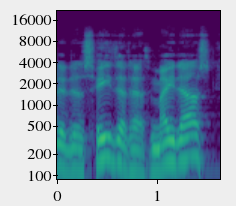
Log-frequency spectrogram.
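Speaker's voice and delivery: ordinary delivery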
